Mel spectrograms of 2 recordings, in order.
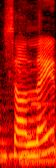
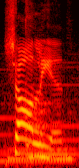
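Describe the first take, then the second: First: The name ends in a single -leen sound. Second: The name ends in a two-syllable -lian sound. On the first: The speaker calls it wrong. "I read it as Charlene" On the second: The speaker calls it right. "that's not right"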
